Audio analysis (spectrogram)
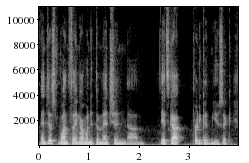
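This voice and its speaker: Man with lively intonation chatting. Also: mid-range voice, normal speed. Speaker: podcast panelist. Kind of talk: casual book club discussion.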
